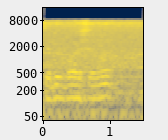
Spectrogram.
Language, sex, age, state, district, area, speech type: Telugu, male, 45-60, Andhra Pradesh, Kadapa, rural, spontaneous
